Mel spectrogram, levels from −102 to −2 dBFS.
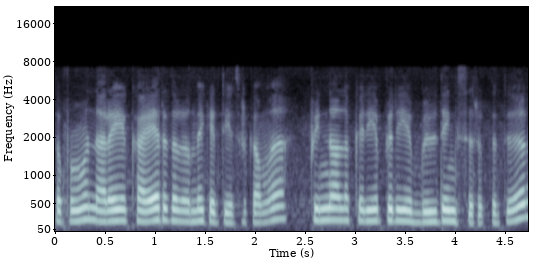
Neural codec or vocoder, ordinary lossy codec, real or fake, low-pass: codec, 24 kHz, 0.9 kbps, WavTokenizer, medium speech release version 1; none; fake; 7.2 kHz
